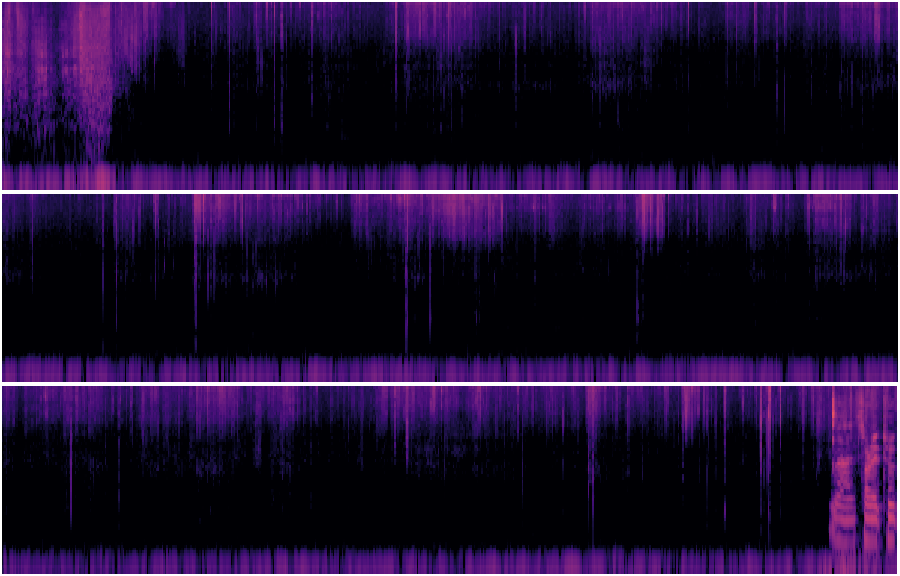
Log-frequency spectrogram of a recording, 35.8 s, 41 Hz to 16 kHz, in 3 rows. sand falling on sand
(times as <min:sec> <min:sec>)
0:00.0 0:01.9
